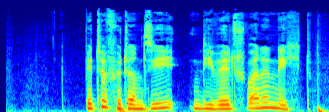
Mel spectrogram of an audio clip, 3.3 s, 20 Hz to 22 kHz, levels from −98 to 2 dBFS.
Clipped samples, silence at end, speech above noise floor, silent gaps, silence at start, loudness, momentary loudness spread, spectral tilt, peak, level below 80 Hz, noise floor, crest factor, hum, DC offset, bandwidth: under 0.1%; 0 s; 38 dB; none; 0.85 s; -22 LUFS; 6 LU; -7 dB/octave; -6 dBFS; -38 dBFS; -59 dBFS; 16 dB; none; under 0.1%; 15 kHz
